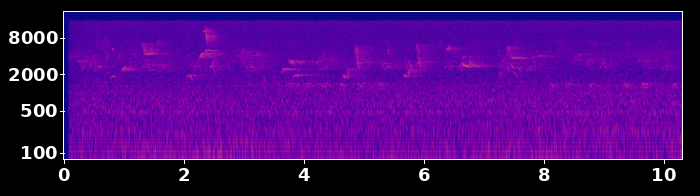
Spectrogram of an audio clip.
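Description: Birds chirping and calling, many short calls scattered throughout, over a low steady outdoor rumble.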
